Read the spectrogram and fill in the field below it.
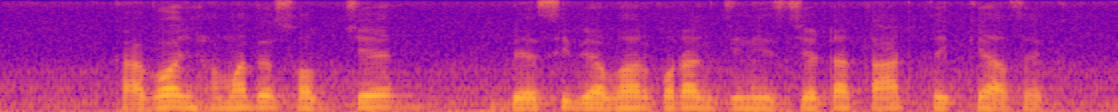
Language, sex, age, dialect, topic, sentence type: Bengali, male, 25-30, Jharkhandi, agriculture, statement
